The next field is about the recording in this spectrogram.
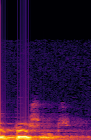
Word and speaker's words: epistle: Just like the three letters that John wrote, that in the Bible referred to as the three epistles of John. The T is silent and it's epistle as apostle, not apostle nor epistle.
